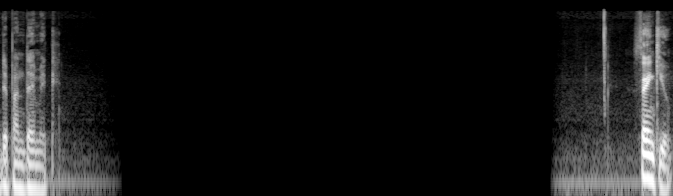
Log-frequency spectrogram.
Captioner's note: pause for moment of silence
